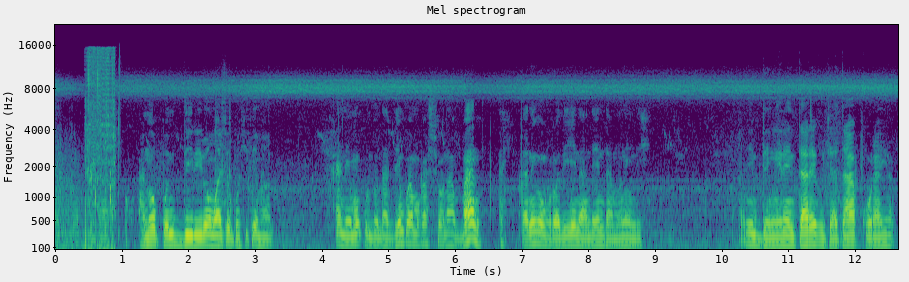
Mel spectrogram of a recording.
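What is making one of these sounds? A young man speaks with animation close by.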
